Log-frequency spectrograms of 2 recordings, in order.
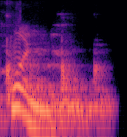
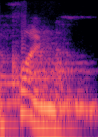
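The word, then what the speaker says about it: Pfund: Last में फुंड या फंड, normally it is pronounce as फुंड series.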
